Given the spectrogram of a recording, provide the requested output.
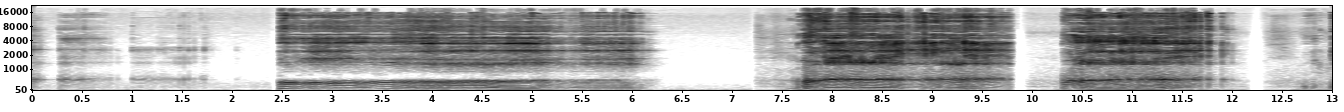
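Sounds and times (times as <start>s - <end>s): man belching: 0.0s - 1.8s, 2.5s - 6.2s, 7.6s - 12.1s.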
